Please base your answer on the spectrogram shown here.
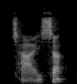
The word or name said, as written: caai2 sat1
